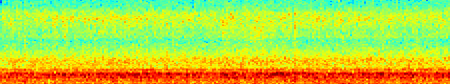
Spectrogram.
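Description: Steady, even whir with no rattle, knock or scrape from the bearing; the stand fan is running smoothly and quietly.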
